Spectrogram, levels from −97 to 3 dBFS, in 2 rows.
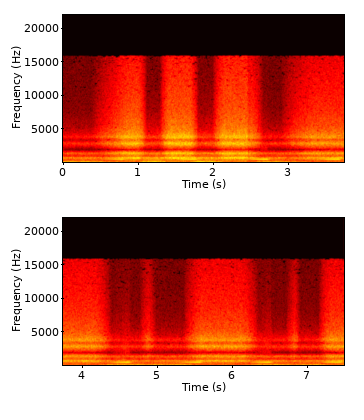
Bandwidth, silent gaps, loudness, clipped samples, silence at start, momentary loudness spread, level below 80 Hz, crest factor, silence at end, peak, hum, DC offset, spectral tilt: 16 kHz; none; -26 LUFS; under 0.1%; 0 s; 14 LU; -38 dBFS; 18 dB; 0 s; -8 dBFS; none; under 0.1%; -2 dB/octave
